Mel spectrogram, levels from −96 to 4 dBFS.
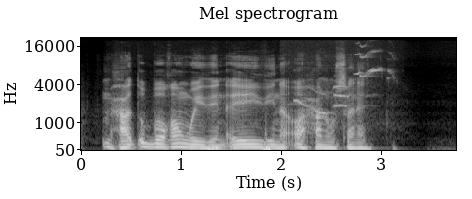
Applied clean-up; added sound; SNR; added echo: neural mask model RNNoise.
